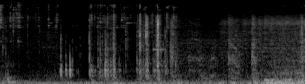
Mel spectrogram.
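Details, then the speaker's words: 2014 Toyota Corolla LE with no-crank no-start from a stuck starter solenoid, after tapping the starter with a hammer as a temporary fix: keys jingle, short crank, engine catches and settles into steady idle; normal start, starter needs replacement. "Look at that, baby. Like magic. We got a running engine."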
